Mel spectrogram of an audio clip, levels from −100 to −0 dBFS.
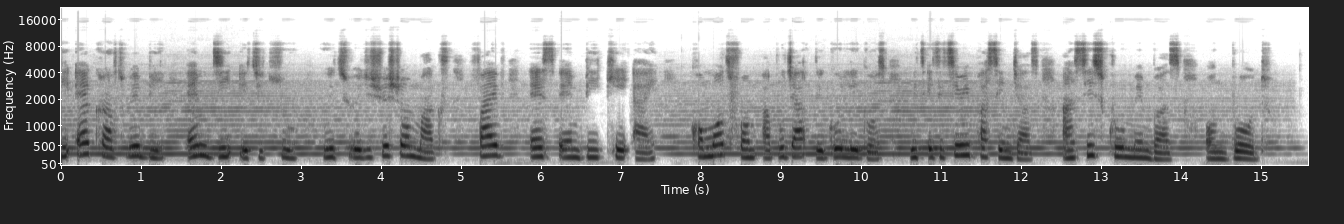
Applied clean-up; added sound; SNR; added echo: none; Bowed string instrument; 10 dB; none.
